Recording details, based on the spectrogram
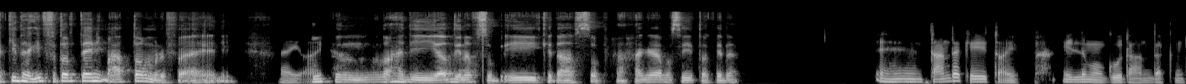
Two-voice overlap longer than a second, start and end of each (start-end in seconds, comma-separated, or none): none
